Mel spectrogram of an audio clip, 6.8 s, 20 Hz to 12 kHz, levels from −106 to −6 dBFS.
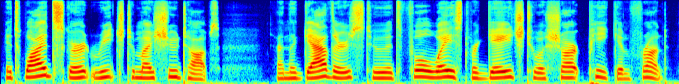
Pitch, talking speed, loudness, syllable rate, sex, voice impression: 200 Hz, 195 wpm, -20 LUFS, 4.5 syllables/s, female, feminine, adult-like, tensed, powerful, clear, slightly raspy, slightly intellectual, unique, slightly wild, lively, slightly strict, intense, sharp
